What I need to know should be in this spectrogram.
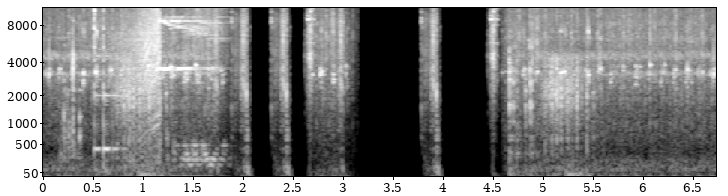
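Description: A bow twangs as arrows are loosed.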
